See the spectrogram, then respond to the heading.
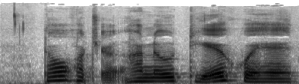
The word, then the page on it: doo xo-ch'ing' xiniwidiyehwh-heh: hupa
